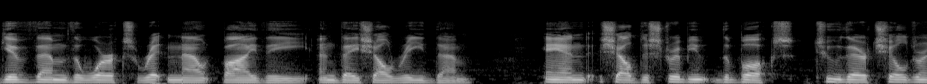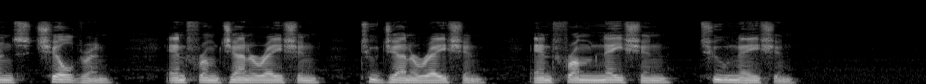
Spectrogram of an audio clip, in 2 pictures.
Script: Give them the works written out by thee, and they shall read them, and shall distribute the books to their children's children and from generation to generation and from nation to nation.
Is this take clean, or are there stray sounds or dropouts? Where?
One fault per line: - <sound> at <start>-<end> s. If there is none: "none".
none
